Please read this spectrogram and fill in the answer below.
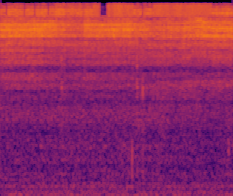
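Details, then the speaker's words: Manitowoc ice machine not making ice: continuous high airy hiss over a low hum, refrigerant escaping under strong pressure at a factory weld, located by sound and oil residue. "It's right there. And pressure's so strong it's blowing it off, but it's right there."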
